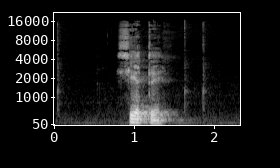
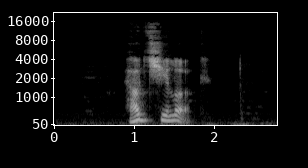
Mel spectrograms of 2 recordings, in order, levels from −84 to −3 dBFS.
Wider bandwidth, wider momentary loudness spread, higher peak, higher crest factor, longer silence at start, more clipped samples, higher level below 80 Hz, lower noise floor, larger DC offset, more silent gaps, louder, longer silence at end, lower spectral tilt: about the same, 16.5 kHz vs 16 kHz; about the same, 15 LU vs 15 LU; first, -2 dBFS vs -14 dBFS; about the same, 22 dB vs 22 dB; about the same, 0.8 s vs 0.9 s; neither; first, -58 dBFS vs -66 dBFS; second, -60 dBFS vs -69 dBFS; neither; neither; first, -20 LUFS vs -30 LUFS; first, 0.9 s vs 0.4 s; first, -5 dB/octave vs -3.5 dB/octave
